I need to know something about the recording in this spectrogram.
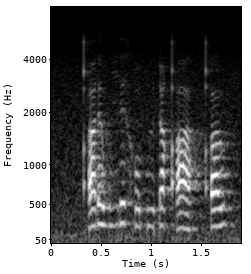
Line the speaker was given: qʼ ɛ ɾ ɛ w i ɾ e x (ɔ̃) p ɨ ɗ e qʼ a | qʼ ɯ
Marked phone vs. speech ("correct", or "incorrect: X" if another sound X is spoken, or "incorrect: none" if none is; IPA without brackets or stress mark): correct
